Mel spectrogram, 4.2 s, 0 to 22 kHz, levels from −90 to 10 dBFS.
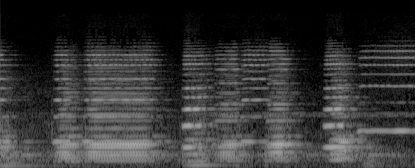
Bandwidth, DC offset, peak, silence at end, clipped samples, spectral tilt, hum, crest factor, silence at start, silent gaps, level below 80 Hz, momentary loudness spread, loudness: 16 kHz; under 0.1%; -16 dBFS; 0 s; under 0.1%; -2.5 dB/octave; none; 16 dB; 0 s; none; -56 dBFS; 8 LU; -31 LUFS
